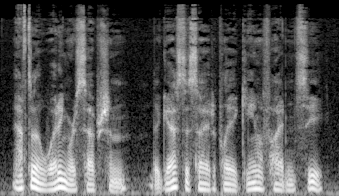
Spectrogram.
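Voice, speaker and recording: Ordinary pitch variation marks the speech of a man. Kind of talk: ASMR scary story reading.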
